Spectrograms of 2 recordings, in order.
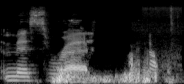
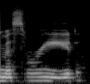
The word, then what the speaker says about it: Miss Red: to be number nine Miss red used with the pronunciation missread but our backside correspondent Abby Huffman confirmed with Tommy jury it is pronounced missred at 7 to2 I'm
